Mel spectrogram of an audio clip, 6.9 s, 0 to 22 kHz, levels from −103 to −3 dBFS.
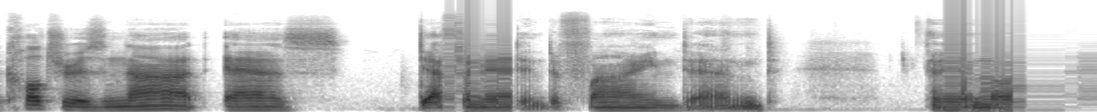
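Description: Robotic sound from repeated short buffers at 2.79 to 3.19 s, just before "and defined and", and 5.90 to 6.86 s: a rigid metallic buzz near 94 Hz, likely from about 10.7 ms chunks looping while most of the real audio is skipped.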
